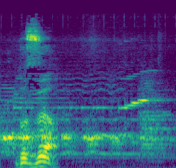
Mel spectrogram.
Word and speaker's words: Bowser: Quand c'est un S, mais on prononce comme si c'était un Z. Bowser.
